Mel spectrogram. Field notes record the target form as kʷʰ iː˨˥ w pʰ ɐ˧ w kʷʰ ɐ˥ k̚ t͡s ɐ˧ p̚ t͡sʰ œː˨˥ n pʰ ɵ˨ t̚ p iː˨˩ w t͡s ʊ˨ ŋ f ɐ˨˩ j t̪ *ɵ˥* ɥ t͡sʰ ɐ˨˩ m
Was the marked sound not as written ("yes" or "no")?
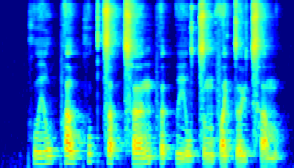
yes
